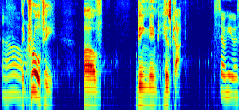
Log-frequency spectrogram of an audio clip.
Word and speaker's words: Hiscock: Is that how you pronounce it? Is It's Hiscock.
